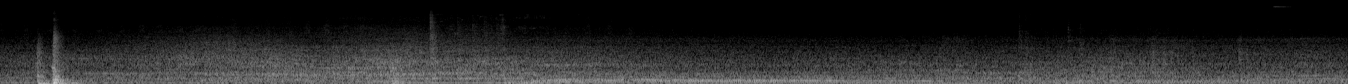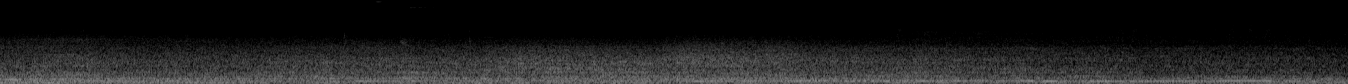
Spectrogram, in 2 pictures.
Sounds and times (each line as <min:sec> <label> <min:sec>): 0:00.0 Traffic Sound 0:26.9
